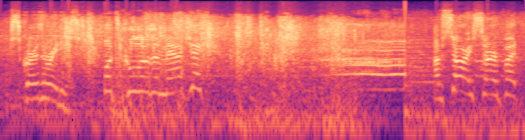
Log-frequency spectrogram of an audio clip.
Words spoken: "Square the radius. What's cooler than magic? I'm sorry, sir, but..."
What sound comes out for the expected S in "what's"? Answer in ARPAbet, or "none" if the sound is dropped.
S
